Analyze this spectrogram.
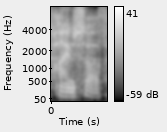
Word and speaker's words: Heimsoth: I think I got your name wrong. It's Heimsoth.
